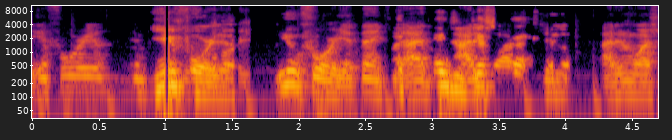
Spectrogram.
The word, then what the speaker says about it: Euphoria: Emporia? Am I saying that right? Euphoria.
